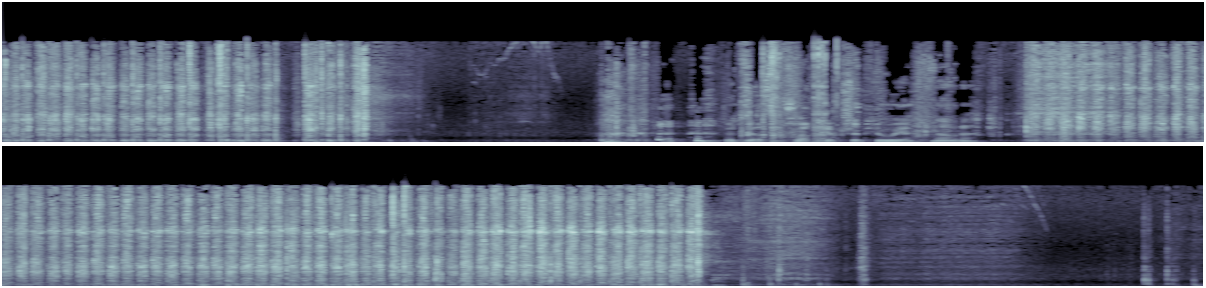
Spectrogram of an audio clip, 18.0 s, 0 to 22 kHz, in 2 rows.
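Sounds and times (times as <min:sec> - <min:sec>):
hand tool cutting metal: 0:07.9 - 0:14.4.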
